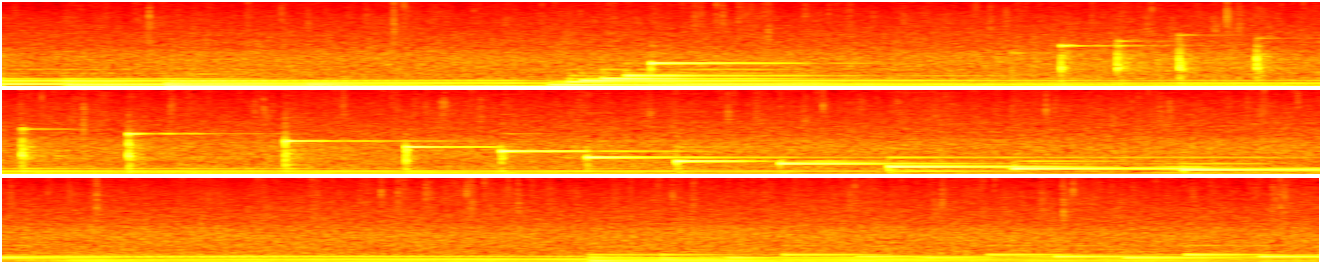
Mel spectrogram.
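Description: Slow, sustained piano chords over a steady bed of rain sound. From about six seconds in, a run of single high notes climbs and then steps back down one note at a time, before low chords return near the end.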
